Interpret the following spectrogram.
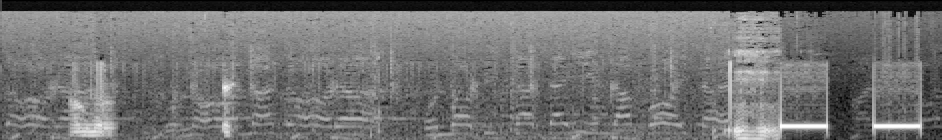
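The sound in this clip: A telephone busy signal follows a dropped call: two short, steady, loud tone beeps with a gap between them come at the end, after a stretch of people talking.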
